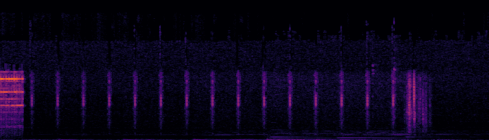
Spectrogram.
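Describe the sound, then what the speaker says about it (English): A ticking package in the Nancy Drew video game gives off steady, evenly spaced clock ticks, about three per second, close and clear over a low musical drone. "There's another package and it's ticking."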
